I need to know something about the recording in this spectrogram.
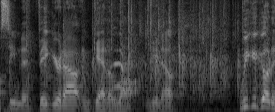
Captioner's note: audience applauds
